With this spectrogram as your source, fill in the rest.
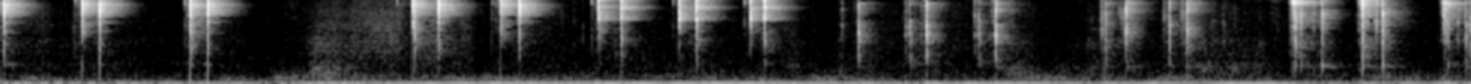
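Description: Long nails click and tap the white keycaps of a handheld fidget toy with a clear plastic frame. Each press gives a short, bright plastic click that dies away almost at once. The clicks come in quick irregular bursts over a faint low hum.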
